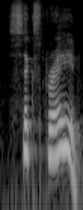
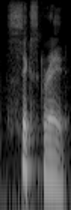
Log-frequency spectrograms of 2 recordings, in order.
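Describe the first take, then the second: First: Sixth grade pitched high in hammed-up shock; mock disbelief. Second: Said in the usual way. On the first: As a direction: repeat it as if it's outrageous.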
